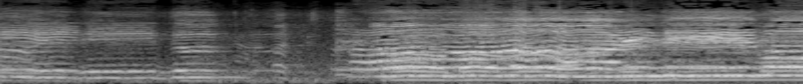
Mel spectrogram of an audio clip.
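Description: Slow singing by a small group led by a woman on a microphone, with long held notes. The singing thins out about a second in and comes back in full a little before two seconds.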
